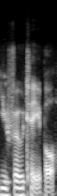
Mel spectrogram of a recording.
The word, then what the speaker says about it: Ufotable: I looked this up a few days ago, and if you read the katakana, it is indeed UFO table.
